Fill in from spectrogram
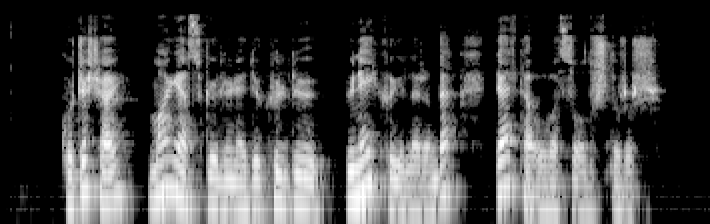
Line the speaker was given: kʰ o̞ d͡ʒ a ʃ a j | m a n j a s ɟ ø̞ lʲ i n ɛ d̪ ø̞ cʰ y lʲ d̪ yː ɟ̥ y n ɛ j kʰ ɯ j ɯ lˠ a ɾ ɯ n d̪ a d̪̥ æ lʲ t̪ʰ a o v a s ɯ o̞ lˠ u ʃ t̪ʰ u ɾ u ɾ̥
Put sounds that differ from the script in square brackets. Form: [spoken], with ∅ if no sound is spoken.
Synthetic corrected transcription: kʰ o̞ d͡ʒ a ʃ a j | m a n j a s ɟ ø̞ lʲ [y] n ɛ d̪ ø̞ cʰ y lʲ d̪ yː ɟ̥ y n ɛ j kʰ ɯ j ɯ lˠ a ɾ ɯ n d̪ a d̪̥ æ lʲ t̪ʰ a o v a s ɯ o̞ lˠ u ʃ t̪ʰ u ɾ u ɾ̥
